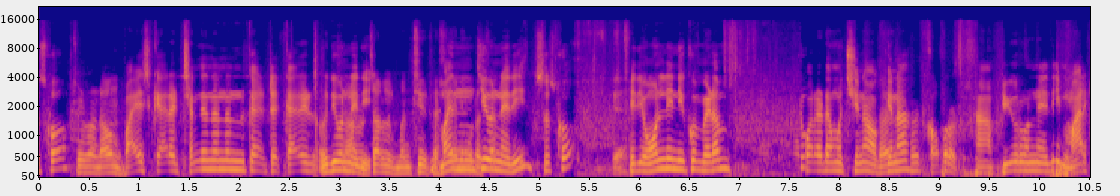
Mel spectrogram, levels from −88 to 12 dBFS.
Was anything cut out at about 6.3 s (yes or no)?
no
